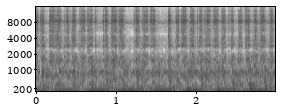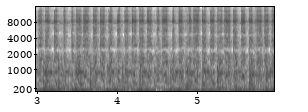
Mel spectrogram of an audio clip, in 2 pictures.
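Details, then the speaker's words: GE washer WDRR2500K3WW right after filling as agitation starts: loud rhythmic rasping grind about two and a half strokes a second, usually clearing after a few minutes; cause unknown. "when the noise occurs is right after it fills and it is about to start the agitation agitation cycle"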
